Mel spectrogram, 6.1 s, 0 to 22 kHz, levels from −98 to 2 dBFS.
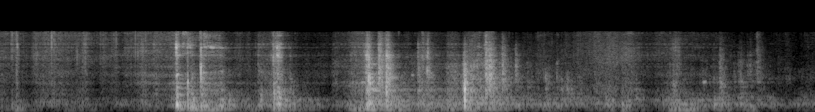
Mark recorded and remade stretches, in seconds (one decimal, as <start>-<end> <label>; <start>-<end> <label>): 0.0-3.5 remade; 3.5-4.7 recorded; 4.7-5.4 remade; 5.4-6.1 recorded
